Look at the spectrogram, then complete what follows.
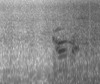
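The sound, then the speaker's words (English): A low rumble swells into a loud, rushing surge of churning water as a newly christened ship, the Apps family, is let go when the staves are knocked off and slides down a slipway into icy water. “Look, Dad, she's starting to move. There she goes.”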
